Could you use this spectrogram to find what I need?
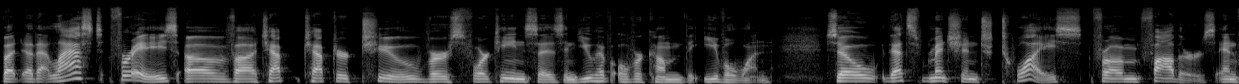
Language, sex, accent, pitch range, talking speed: English, male, American, 120-145 Hz, 125 wpm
